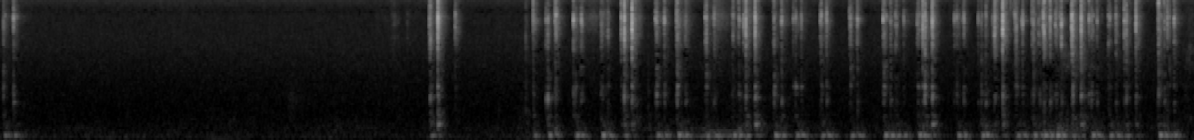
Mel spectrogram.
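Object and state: Plastic computer keyboard.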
